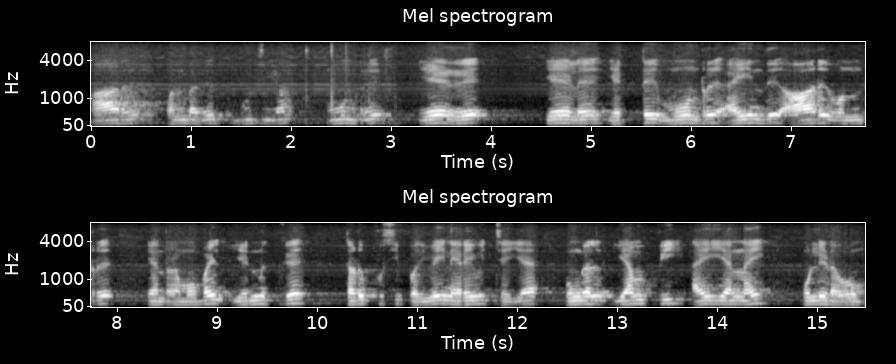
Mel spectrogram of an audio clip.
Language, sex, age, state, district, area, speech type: Tamil, male, 18-30, Tamil Nadu, Cuddalore, rural, read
